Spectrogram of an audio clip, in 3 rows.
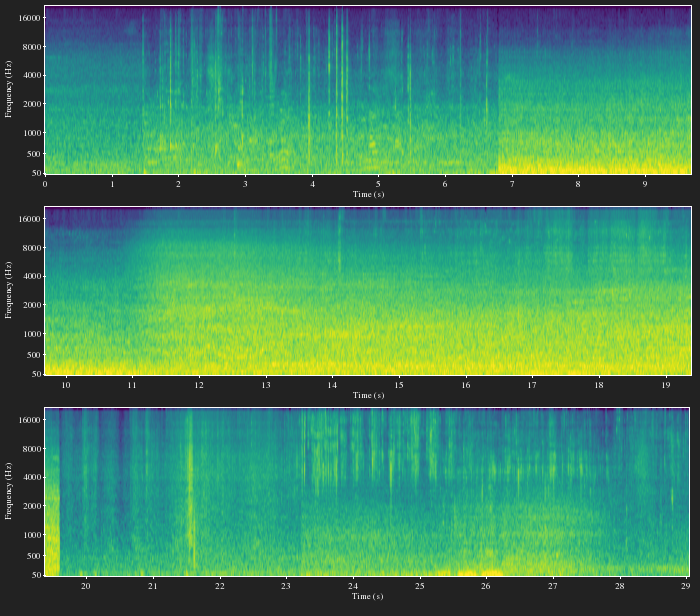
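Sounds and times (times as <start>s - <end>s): road traffic rumble: 0.0s - 19.6s, 21.9s - 29.0s
vehicle passing hiss: 6.8s - 19.6s, 23.2s - 28.5s.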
